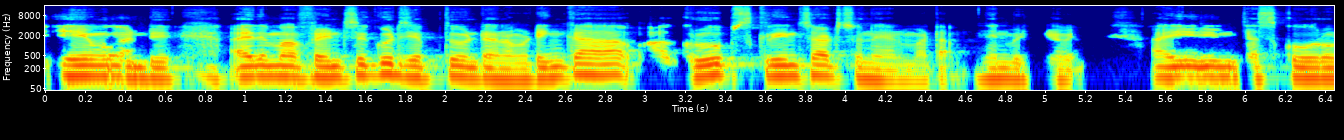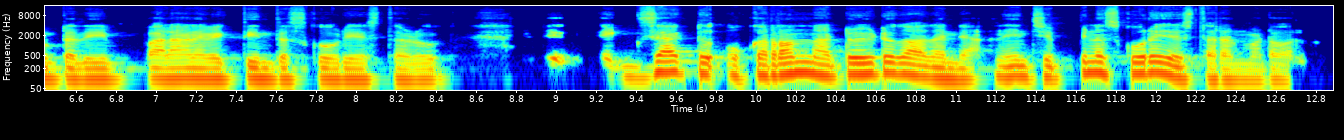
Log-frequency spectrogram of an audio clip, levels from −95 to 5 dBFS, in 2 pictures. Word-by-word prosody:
ఏమో 130 0 +5
అండి. 110 -1 +1 0.4
అది 125 +1 +4
మా 120 - +5
ఫ్రెండ్స్‌కి 120 +2 +2
కూడా 145 -2 +4
చెప్తూ 115 +2 -2
ఉంటానన్నమాట. 100 -3 0
ఇంకా 140 +5 +2 0.4
ఆ - - -4
గ్రూప్ 130 +3 +3
స్క్రీన్ 130 -1 +1
షాట్స్ 130 -5 0
ఉన్నాయన్నమాట 85 -4 -5 0.2
నేను 105 0 -1
పెట్టినవి. 95 -1 -8 0.4
ఆహ్, 115 - +3
ఇది 115 0 +3
ఇంత 110 0 -4
స్కోర్ 110 -1 +1
ఉంటది. 100 0 -1 0.2
పలానా 105 0 +1
వ్యక్తి 105 +1 -4
ఇంత 105 0 -3
స్కోర్ 105 -1 -3
చేస్తాడు. 95 -1 -5 0.5
అంటే 410 +2 -6 0.3
ఎగ్జాక్ట్ 160 +8 +2 0.2
ఒక 135 -1 0
రన్ 155 +2 +5
అటు 145 +4 +4
ఇటు 160 +1 +2
కాదండి. 110 -5 +1 0.2
నేను 120 -1 -1
చెప్పిన 120 +8 -1
స్కోరే 155 0 +4
చేస్తారన్నమాట 95 -4 -5
వాళ్ళు. 85 - -14
115 Hz, 175 wpm, -21 LUFS, 100-130 Hz, 0.5 s, ఏమో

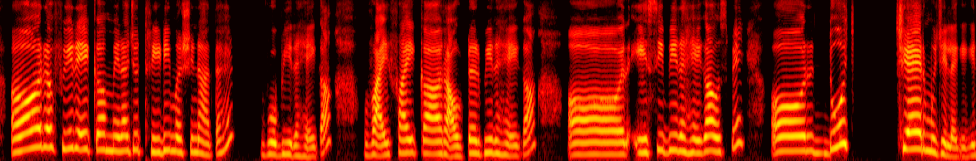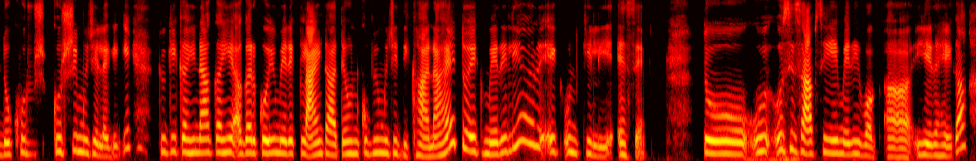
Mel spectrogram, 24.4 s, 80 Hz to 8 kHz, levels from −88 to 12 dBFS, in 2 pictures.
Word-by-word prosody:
और 325 +7 +6
फिर 320 0 -2
1 295 0 +2
मेरा 270 0 0
जो 290 - -5
थ्रीडी 255 +2 -1
मशीन 250 -1 -2
आता 205 0 -5
है, 340 - -5 0.4
वो 210 +1 +1
भी 215 +1 -3
रहेगा, 175 - -5 0.5
वाईफाई 210 +4 +2
का 220 -1 +5
राउटर 195 +5 +2
भी 240 +1 -2
रहेगा 205 - -3 0.5
और 210 0 +2 0.2
एसी 255 +4 -1
भी 280 +3 -1
रहेगा 255 +1 +3
उसमें 300 +11 -2 0.4
और 270 +1 +5
2 300 - +1 0.7
चेयर 305 -1 +7
मुझे 245 -6 0
लगेगी 170 +2 -4
2 210 +1 0
खुर्स 220 -3 -8
कुर्सी 260 +2 -3
मुझे 235 -4 -2
लगेगी। 180 - -5 0.4
क्योंकि 255 0 -6
कहीं 240 -1 0
न 240 0 +1
कहीं 250 +1 0
अगर 235 +1 +1
कोई 235 +1 +4
मेरे 225 -1 +1
क्लाइंट 220 +1 +2
आते 205 0 -1
हैं 225 - 0
उनको 225 +1 -5
भी 235 +2 -5
मुझे 235 -1 -3
दिखाना 180 -2 -2
है, 265 - +1
तो 330 - -2
1 265 -3 +2
मेरे 225 +3 0
लिए 365 +11 -3
और 375 - -2
1 - - -4
उनके 230 -2 -4
लिए 170 -2 -6
ऐसे। 200 - -5 0.8
तो 240 -1 +5 0.4
उ 260 +2 -2 0.2
उस 300 - -3
हिसाब 235 -6 +3
से 250 - -7
ये 230 -1 0
मेरी 215 0 -2
वर्क 185 -3 -5
अ, 160 -2 -1
ये 200 -1 0
रहेगा 190 - -2
230 Hz, 165 wpm, -23 LUFS, 210-265 Hz, 0.8 s, चेयर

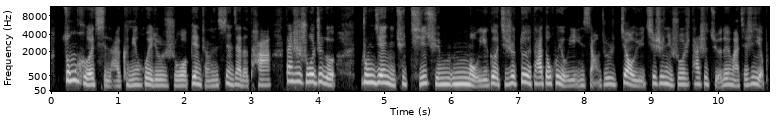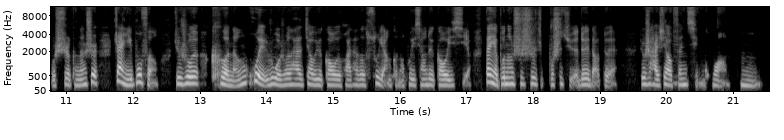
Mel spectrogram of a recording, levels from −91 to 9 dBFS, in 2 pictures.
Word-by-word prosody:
综 335 +1 +6
合 210 -9 +5
起 195 -3 -6
来 160 0 -7
肯 185 - -8
定 190 +1 -4
会， 205 -3 +2
就 180 0 -2
是 175 - -5
说 170 0 -2
变 230 0 +3
成 170 -1 -9
现 225 +3 -4
在 200 -2 +1
的 160 -2 -6
他。 185 +1 +1 0.3
但 310 -1 +3
是 295 0 +2
说 280 +1 +8
这 285 +2 +1
个 200 -6 +3 0.4
中 270 -1 +6
间 255 -1 +7
你 185 - -2
去 220 +4 -6
提 225 +3 -2
取 220 -4 -3
某 210 0 +2 0.2
某 175 -6 +3
一 175 +1 -3
个， 230 +2 +4
其 205 +1 -8
实 245 - +4
对 270 +2 +5
他 225 -1 +1
都 230 -1 +3
会 240 0 +2
有 170 - 0
影 175 +1 -7
响， 175 - -11
就 205 +4 -4
是 210 - -4
教 190 - +4
育， 160 -1 -6
其 235 - -4
实 240 +1 -2
你 220 -4 -1
说 205 +3 -3
它 215 0 -5
是 215 +1 -5
绝 200 - -10
对 200 +1 -2
吗？ 165 -3 -4
其 190 +2 -8
实 225 +4 -4
也 215 - 0
不 170 - -14
是， 195 +3 -5
可 185 - -10
能 185 +2 -3
是 260 0 +2 0.2
占 295 - +5
一 185 - -1
部 275 +8 +3
分， - - -4 0.3
就 220 - -1
是 215 - -2
说 230 0 +5 0.2
可 220 -7 +3
能 170 +7 -3
会 250 -4 +6
如 185 +5 -2
果 190 -3 +2
说 195 +2 -2
他 200 - -2
的 190 - -3
教 195 -1 -3
育 185 - -1
高 185 0 0
的 175 - -2
话， 175 0 -6
他 185 +1 -10
的 185 0 -3
素 230 +6 -7
养 180 - -6
可 - - -13
能 - - -13
会 185 +3 -5
相 190 +1 -8
对 190 - -3
高 180 0 +2
一 175 - -2
些。 180 - -13 0.2
但 275 -1 +7
也 200 - +4
不 220 - -1
能 220 0 +1
是 220 +1 -8
是 215 0 -6 0.2
不 195 - -8
是 220 +3 -8
绝 205 - -10
对 195 0 -1
的， - - -7
对。 - - -8 0.3
就 215 - -3
是 215 - -4
还 190 -3 0
是 180 - -5
要 190 - +3
分 195 0 -5
情 225 - -13
况。 180 0 -7 0.2
嗯。 180 +1 -8
200 Hz, 315 characters per minute, -21 LUFS, 180-230 Hz, 0.4 s, 说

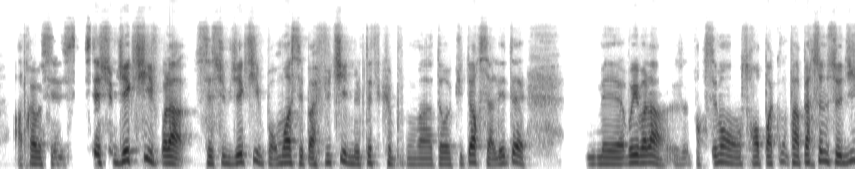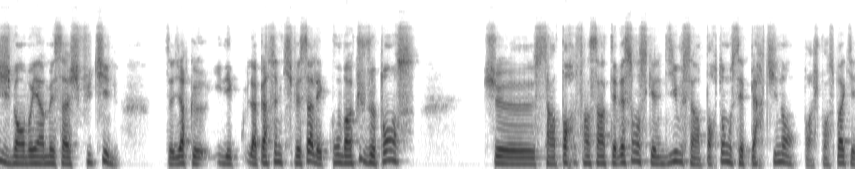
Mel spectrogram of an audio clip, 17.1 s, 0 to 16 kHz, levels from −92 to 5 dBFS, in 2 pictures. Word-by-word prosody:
Après, 140 - 0
bah, 135 - +3
c'est 135 0 -8 0.2
c'est 170 - +3
subjectif 205 - +4
voilà, 150 -1 +6
c'est 145 - -3
subjectif. 155 +4 0
Pour - - -4
moi, 160 +1 +7
c'est 155 -2 -3
pas 130 - +2
futile, 160 +2 -1
mais, 130 - -2
peut-être, 155 +3 -5
que 145 - -5
pour 140 +1 -21
mon 125 - -10
interlocuteur, 130 +6 +1
ça - - -2
l'était. 145 +3 +2 0.6
Mais, 135 0 +1
oui, 155 +4 +5
voilà, 160 -7 +5
je 130 - -14
forcément 155 -2 -1
on 135 - -5
se - - -10
rend 140 0 +2
pas 145 0 +1
compte, 180 -2 -12
hein. 160 - +4
Personne 170 +5 +1
se 165 -2 +3
dit: 180 +6 0
«Je 150 - -1
vais 145 - +1
envoyer 145 +1 +2
un 140 - 0
message 140 -1 -1
futile». 165 - -5 0.5
C'est-à-dire 140 +3 +1
qu'il 145 +1 -6
est 140 - -7
la - - +1
personne 155 +3 -1
qui - - -7
fait 150 - 0
ça, - - +3
elle - - -5
est 135 - -4
convaincue, 165 - -1
je 165 - +1
pense, 200 +5 -3 0.8
que, 140 -2 +2
c'est 135 +1 -5
import 165 +5 -2
enfin, 155 -2 -5
c'est 150 - -2
intéressant 155 +5 -1
ce - - -8
qu'elle 145 -2 -3
dit 165 +7 -4
ou 180 - -4
c'est 150 - -5
important 130 +9 -5
ou 170 - -3
c'est 145 0 -3
pertinent. 165 -1 -6
Enfin, 110 - -12
je - - -13
pense 125 - -12
pas 155 -1 +1
qu'il 130 - -6
150 Hz, 260 wpm, -22 LUFS, 135-165 Hz, 0.8 s, moi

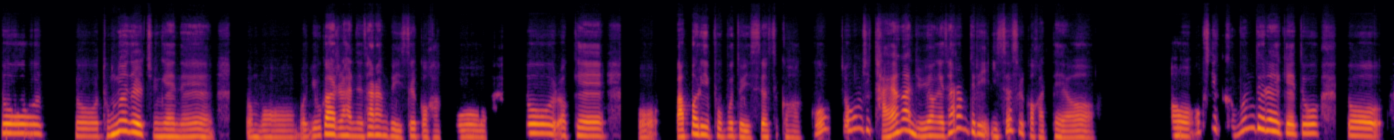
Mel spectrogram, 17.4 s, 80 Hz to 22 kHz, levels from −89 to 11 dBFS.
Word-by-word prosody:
또, 225 -2 +3 0.4
또 165 -1 -2
동료들 235 +6 +6
중에는 160 -1 -1 0.4
또 - - -5
뭐, 145 -1 -5
뭐 155 -1 -5
육아를 180 +2 +4
하는 165 -2 -1
사람도 190 -2 0
있을 155 +2 -3
것 150 -1 -4
같고 145 0 -5 0.5
또 225 -1 +5
이렇게 170 -1 0 0.4
뭐 - - -5 0.2
맞벌이 185 +6 +5
부부도 160 -1 -3
있었을 150 +3 -2
것 145 - -9
같고 135 - -4
쪼금씩 315 -2 -4
다양한 215 - +3
유형의 170 0 0
사람들이 255 - -1
있었을 225 - -4
것 165 - -5
같아요. 140 -1 -3 1.0
어 180 -2 +2
혹시 260 - -8
그분들에게도 235 - +2 0.3
또 175 -2 +3
170 Hz, 245 characters per minute, -23 LUFS, 155-225 Hz, 1.0 s, 동료들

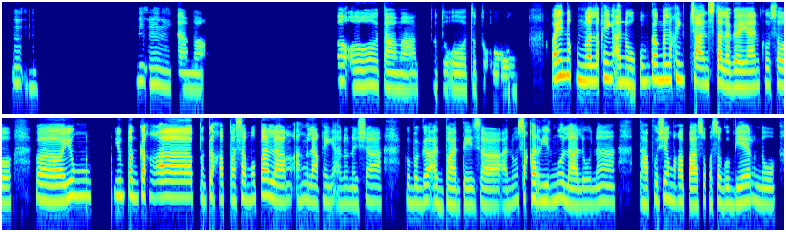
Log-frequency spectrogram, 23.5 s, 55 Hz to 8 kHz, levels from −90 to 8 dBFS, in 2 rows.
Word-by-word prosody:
Mm. 195 -5 -17 1.5
Mm, 210 -5 -13
tama. 170 -2 -9 2.0
Oo 200 -3 -5
tama, 170 -3 -4 0.2
totoo, 170 -3 -11
totoo. 160 -3 -14 0.6
Ay 280 +4 +8
naku, 305 -3 -1
malaking 240 +3 +4
ano 225 -3 0
kung 235 0 -9
ka 255 0 +3
malaking 255 0 -1
chance 215 -4 +6
talaga 190 -4 +3
'yan. 185 +1 +1
Ko 210 -1 -9
so, 190 -1 -1 0.8
yung 250 +2 -3 0.4
yung 255 0 -3
pagkaka 240 -1 +5
pagkakapasa 220 -1 0
mo 220 +1 -11
pa 260 +3 +5
lang, 210 -2 +1
ang 215 +1 -10
laking 200 0 -4
ano 185 0 -12
na 180 - -11
siya, 200 0 -3 0.4
kumbaga, 195 0 -5
advantage 175 -1 -3
sa 170 -2 -1
ano 170 +3 -12
sa 215 - +6
career 210 -3 -1
mo 230 +1 -7
lalo 175 -1 -3
na. 200 +2 -8 0.4
Tapos, 185 +3 -6
yang 225 -2 -2
makapasok 190 -1 -1
ka - - +1
sa 195 - -1
gobyerno 185 0 -5
200 Hz, 120 wpm, -23 LUFS, 180-230 Hz, 2.0 s, Ay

